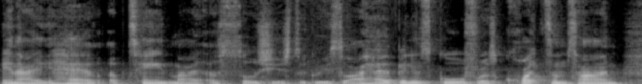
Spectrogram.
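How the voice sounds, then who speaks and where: The somewhat breathy voice holds a fairly even intonation, with audible room echo around it. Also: man, very deep, low pitch for a man. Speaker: online English instructor. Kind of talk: tutorial. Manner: fast; casual with filler words.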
